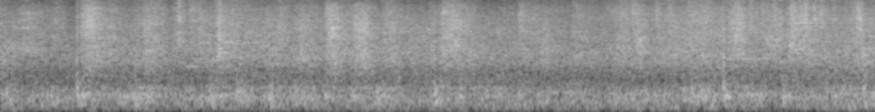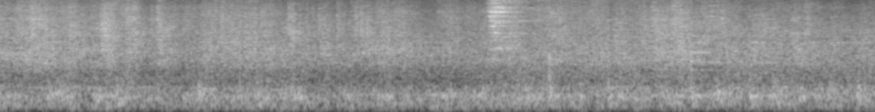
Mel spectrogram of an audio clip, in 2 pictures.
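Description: Steel wheels clack and squeal on the rails.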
